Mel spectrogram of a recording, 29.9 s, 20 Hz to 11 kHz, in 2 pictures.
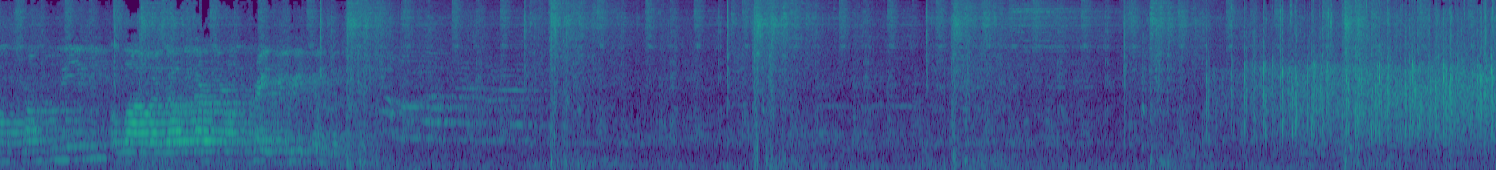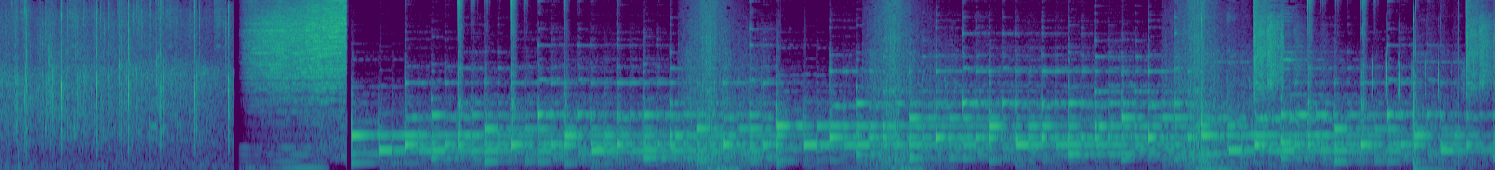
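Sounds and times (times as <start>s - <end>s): music: 0.0s - 29.9s
crowd clapping and cheering: 12.0s - 17.4s.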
